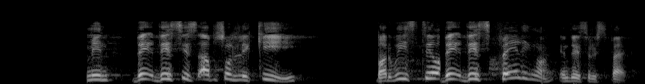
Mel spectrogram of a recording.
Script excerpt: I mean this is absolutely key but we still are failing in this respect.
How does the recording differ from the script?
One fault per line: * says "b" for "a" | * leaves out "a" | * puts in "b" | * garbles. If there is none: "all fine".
* says "this" for "are"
